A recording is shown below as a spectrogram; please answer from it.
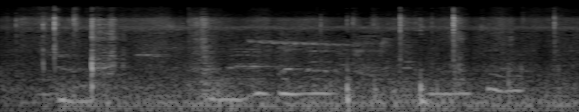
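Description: A pan of thick semolina dough being lifted off a stove, with several light metallic clinks and scrapes of pot and utensil against a quiet kitchen background.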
